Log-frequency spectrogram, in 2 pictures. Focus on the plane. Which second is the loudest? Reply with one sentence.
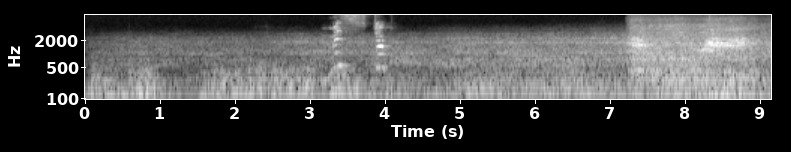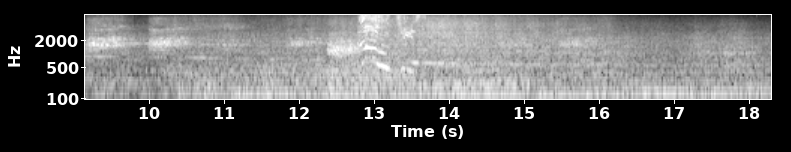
The volume of the plane peaks at 14 seconds.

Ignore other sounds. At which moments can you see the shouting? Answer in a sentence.
You can hear the shouting from 3.1 to 4.0 s and from 12.8 to 13.7 s.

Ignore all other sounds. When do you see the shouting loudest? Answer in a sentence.
The volume of the shouting peaks at 13 seconds.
